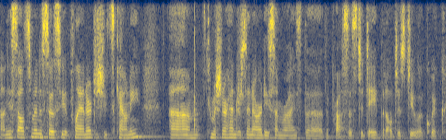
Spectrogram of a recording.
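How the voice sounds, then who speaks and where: Using a very deep, low pitch with vocal fry, a woman talks at a very fast pace with fairly even intonation and long, frequent pauses. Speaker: county planner. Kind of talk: staff report to public board. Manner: soft-spoken.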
